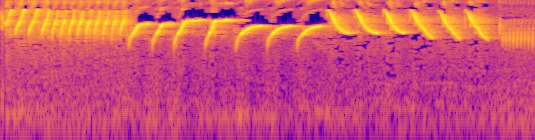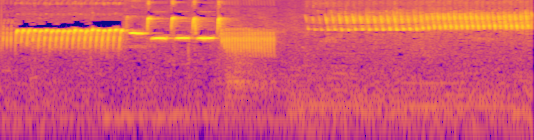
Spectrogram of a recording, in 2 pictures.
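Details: A canary sings a long, varied song used to stimulate other canaries to sing and mate: fast rolling trills, repeated downward-sweeping whistles, buzzy rattles and a high sustained trill, all bright and loud.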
